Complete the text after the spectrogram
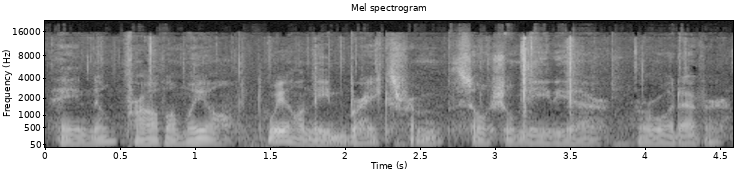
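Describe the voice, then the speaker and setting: Soft-spoken asmr guy rambling to his stream, gravelly voice, noticeable noise in the recording. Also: low-pitched, little pitch movement, normal speed. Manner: informal, chatty, rambling. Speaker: ASMR livestream host. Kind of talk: ASMR livestream chat, soft-spoken to whispered.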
